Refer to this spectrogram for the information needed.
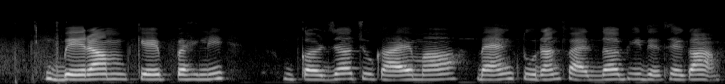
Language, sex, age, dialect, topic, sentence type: Chhattisgarhi, female, 25-30, Central, banking, question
